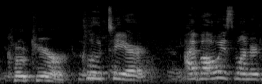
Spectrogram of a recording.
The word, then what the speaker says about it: Cloutier: The cloutier is in French, you know. Okay. The T is silent in French. Cloutier is supposed to be. Okay. And they come out with clouture.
